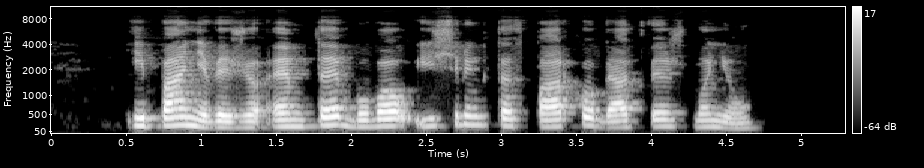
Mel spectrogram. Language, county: Lithuanian, Vilnius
